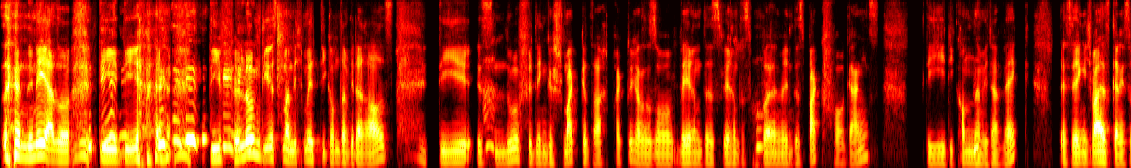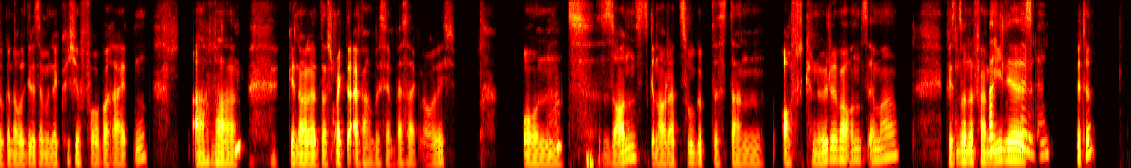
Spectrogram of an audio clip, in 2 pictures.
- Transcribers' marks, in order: chuckle; giggle
- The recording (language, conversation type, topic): German, podcast, Was verbindest du mit Festessen oder Familienrezepten?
